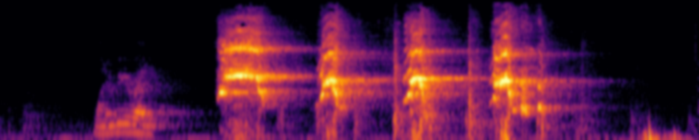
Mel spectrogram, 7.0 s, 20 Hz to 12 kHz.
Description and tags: girl scream frank 6
scary, scream, horror, screaming, girl, screams, woman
